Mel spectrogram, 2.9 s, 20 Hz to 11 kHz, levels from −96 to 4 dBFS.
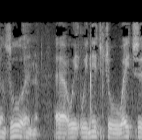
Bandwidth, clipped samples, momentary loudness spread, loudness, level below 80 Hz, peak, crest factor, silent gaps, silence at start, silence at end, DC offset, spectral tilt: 6.6 kHz; under 0.1%; 7 LU; -19 LUFS; -50 dBFS; -2 dBFS; 18 dB; none; 0 s; 0 s; under 0.1%; -5 dB/octave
